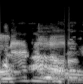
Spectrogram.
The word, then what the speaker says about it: Mackinac: Jay Terrio said Mackinac fudge. That's Mackinac fudge. Same Oh thing. crap! Then Well, I it's can't make it. Mackinac. It's Mackinac.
